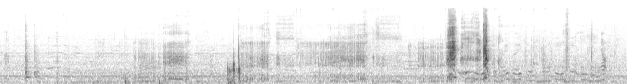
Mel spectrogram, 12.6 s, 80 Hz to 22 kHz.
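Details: Chihuahua named Nana, weighing 3600 g, during a veterinary examination at an animal clinic in Nagoya; low wavering growls rise into two sharp barks near the end, with handling noise and quiet background sounds.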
